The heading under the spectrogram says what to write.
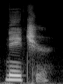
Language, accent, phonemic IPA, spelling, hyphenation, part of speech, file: English, US, /ˈneɪ̯.t͡ʃəɹ/, nature, na‧ture, noun / verb, En-us-nature.ogg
